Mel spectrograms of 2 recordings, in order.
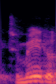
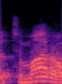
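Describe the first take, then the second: First: Tomato said tuh-MAY-toh; tomato, middle vowel as in day; long-A tomato. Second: Tomato said tuh-MAH-toh; tomato, middle vowel as in father; broad-A tomato. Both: Shown as a demonstration. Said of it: "What's the difference?".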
